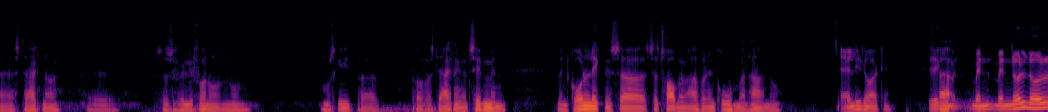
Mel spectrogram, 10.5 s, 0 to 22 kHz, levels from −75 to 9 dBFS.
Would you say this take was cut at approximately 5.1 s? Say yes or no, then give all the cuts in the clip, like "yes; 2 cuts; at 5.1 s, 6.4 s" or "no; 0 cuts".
no; 1 cut; at 9.3 s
